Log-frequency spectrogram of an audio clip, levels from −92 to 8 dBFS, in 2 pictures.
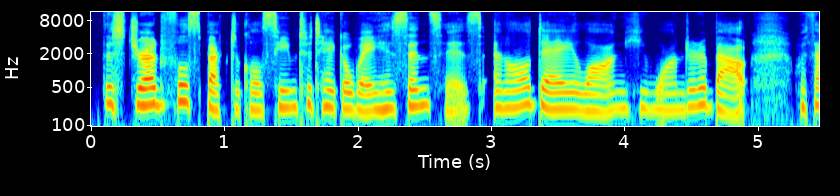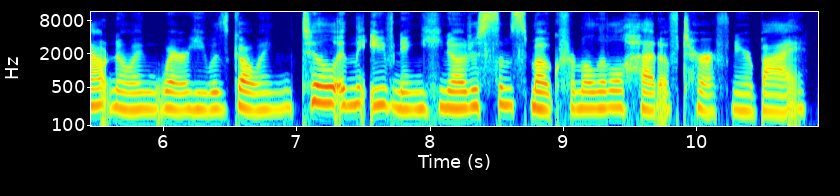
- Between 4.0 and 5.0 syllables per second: No, 5.5 syllables/s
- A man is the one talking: No, female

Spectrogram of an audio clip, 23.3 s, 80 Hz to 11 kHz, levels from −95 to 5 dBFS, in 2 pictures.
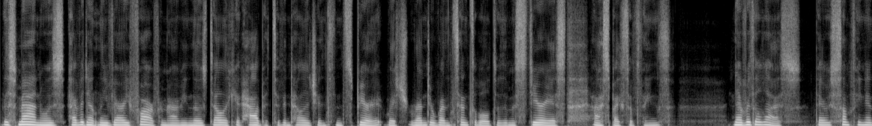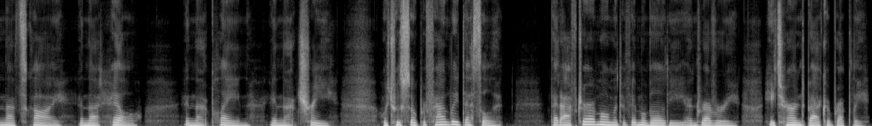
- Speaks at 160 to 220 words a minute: No, average, 150 wpm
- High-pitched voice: Yes, high, 195 Hz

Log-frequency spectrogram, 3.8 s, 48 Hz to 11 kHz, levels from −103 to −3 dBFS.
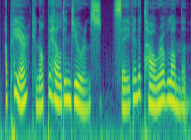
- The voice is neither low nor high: No, high, 210 Hz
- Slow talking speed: No, fast, 205 wpm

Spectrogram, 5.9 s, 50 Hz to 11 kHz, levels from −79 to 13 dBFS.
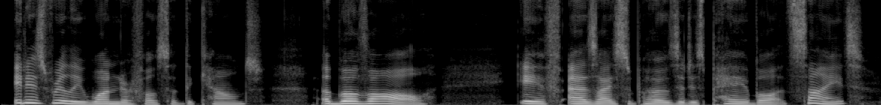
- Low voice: No, high, 210 Hz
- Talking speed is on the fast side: No, average, 185 wpm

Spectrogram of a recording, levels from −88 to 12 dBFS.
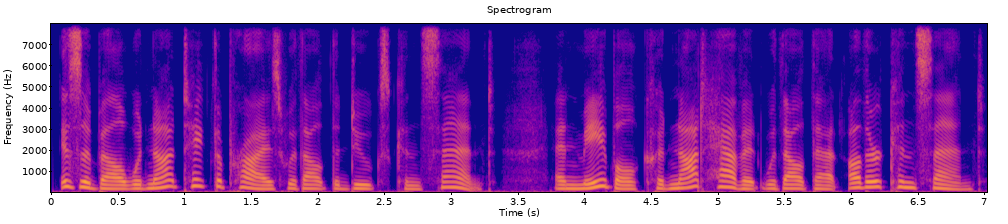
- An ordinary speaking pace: Yes, average, 160 wpm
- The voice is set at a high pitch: Yes, high, 205 Hz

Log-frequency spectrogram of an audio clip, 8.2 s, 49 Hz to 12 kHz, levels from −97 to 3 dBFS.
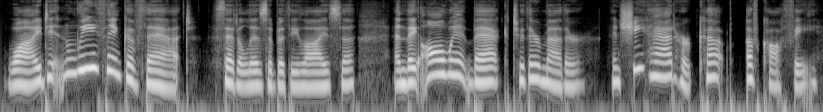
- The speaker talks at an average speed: Yes, average, 175 wpm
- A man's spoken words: No, female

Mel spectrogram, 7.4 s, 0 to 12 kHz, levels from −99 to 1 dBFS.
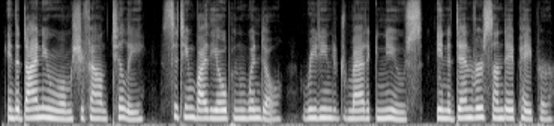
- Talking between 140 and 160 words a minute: No, average, 170 wpm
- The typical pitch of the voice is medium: No, high, 220 Hz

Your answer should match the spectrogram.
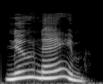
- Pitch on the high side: Yes, very high, 280 Hz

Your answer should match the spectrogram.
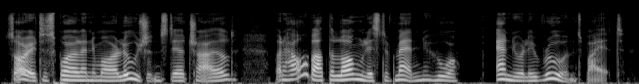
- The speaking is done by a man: No, female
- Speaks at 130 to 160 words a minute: No, fast, 205 wpm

